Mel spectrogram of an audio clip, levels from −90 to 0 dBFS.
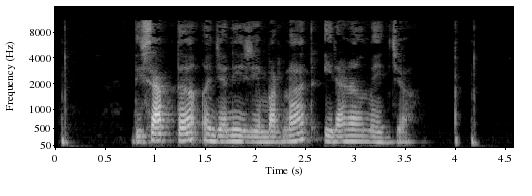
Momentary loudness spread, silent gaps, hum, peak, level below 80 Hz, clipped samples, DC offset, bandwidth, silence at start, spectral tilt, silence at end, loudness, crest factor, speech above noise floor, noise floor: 21 LU; none; none; -2 dBFS; -60 dBFS; under 0.1%; under 0.1%; 11.5 kHz; 0.05 s; -5.5 dB/octave; 0.35 s; -23 LUFS; 22 dB; 49 dB; -72 dBFS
